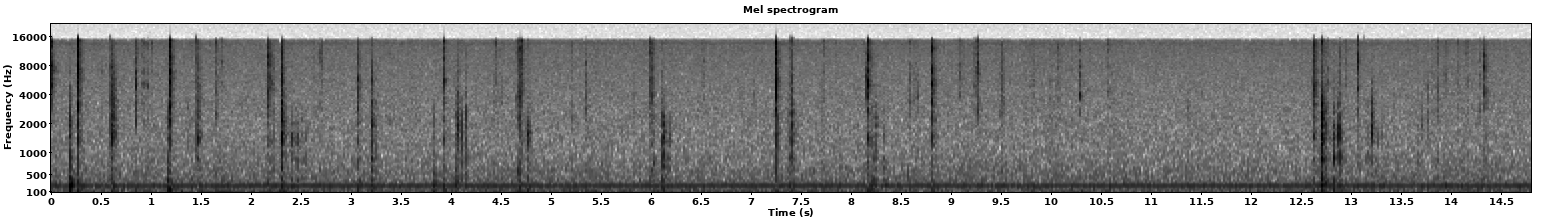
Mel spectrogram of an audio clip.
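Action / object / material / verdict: scrape / bar of soap scraped by a metal knife blade / soap / none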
